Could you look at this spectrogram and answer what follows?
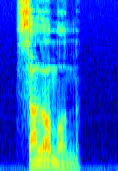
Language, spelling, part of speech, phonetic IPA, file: Polish, Salomon, proper noun, [saˈlɔ̃mɔ̃n], Pl-Salomon.ogg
